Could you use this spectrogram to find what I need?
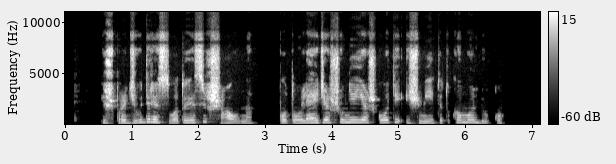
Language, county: Lithuanian, Šiauliai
